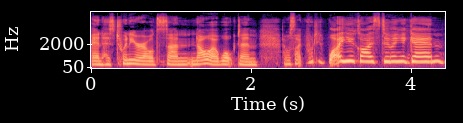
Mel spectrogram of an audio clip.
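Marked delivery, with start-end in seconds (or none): 2.7-4.4 bad, terrible, very high British accent. Retelling what a son asked on walking in: terrible British accent as Noah. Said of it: "That's a terrible".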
